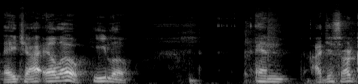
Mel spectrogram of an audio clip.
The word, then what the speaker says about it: Hilo: That's spelled H I L O.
